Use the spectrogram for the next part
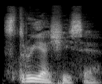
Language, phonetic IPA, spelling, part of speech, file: Russian, [strʊˈjæɕːɪjsʲə], струящийся, verb, Ru-струящийся.ogg
- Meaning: present active imperfective participle of струи́ться (struítʹsja)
